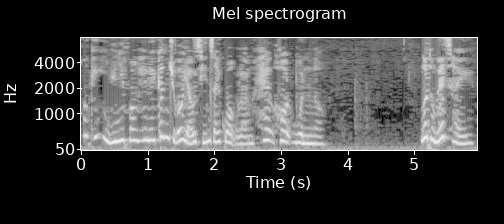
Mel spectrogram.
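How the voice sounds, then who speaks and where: High-voiced, husky younger sister. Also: female voice, animated, moderate pace, a little mellow, dry recording. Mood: regretful. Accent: Hong Kong Cantonese. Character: regretful, grateful younger sister leaving for university. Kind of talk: radio drama acting.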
